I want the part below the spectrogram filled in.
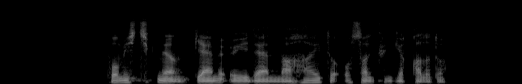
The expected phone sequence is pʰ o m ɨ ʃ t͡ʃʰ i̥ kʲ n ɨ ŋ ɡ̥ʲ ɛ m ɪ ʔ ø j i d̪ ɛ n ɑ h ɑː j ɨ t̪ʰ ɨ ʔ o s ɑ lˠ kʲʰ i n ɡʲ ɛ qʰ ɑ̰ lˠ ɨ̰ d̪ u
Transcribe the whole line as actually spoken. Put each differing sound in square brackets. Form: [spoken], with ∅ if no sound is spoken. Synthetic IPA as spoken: pʰ o m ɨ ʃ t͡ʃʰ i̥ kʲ n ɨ ŋ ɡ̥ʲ ɛ m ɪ ʔ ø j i d̪ ɛ n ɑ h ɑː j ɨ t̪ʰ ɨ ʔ o s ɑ lˠ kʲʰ [y] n ɡʲ ɛ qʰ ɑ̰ lˠ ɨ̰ d̪ u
